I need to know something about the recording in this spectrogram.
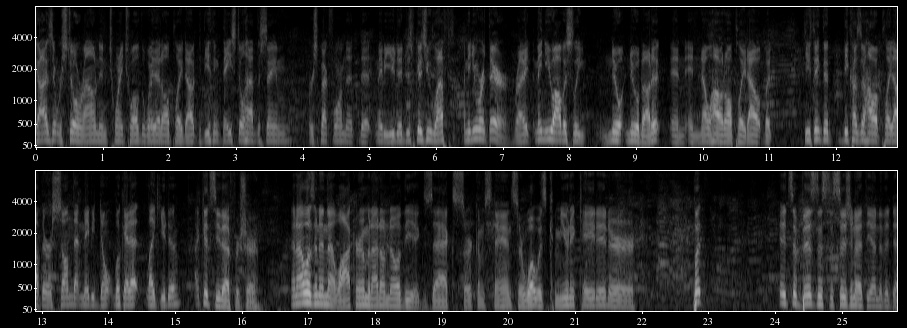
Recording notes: live from Monk's in Sun Praire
